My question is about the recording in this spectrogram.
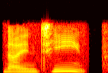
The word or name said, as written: nineteenth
